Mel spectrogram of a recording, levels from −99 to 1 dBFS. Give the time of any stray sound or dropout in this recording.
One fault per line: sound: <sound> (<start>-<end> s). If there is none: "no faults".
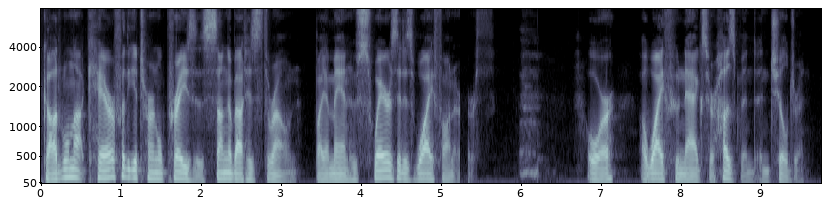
sound: dropout (5.2-5.3 s)
sound: sniff (6.0-6.5 s)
